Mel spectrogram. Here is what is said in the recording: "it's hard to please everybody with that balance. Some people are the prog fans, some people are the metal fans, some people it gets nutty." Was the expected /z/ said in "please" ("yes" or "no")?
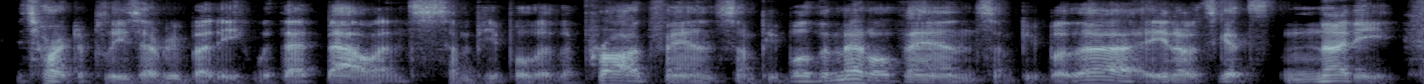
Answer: yes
